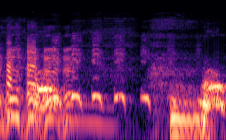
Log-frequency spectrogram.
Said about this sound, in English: Is that Agnes? That's their dog, right? Yeah, it is. But I don't know where. I don't know where she is.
